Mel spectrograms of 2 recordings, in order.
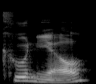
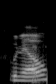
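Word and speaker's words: Kuhnel: I have no idea how to say his name, but his name is Joel Cuniel. Kunel.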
